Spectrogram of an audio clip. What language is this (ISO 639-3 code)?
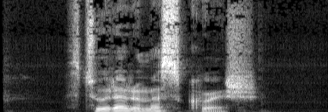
kab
